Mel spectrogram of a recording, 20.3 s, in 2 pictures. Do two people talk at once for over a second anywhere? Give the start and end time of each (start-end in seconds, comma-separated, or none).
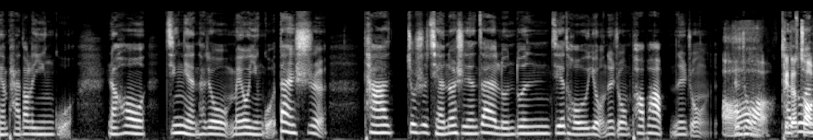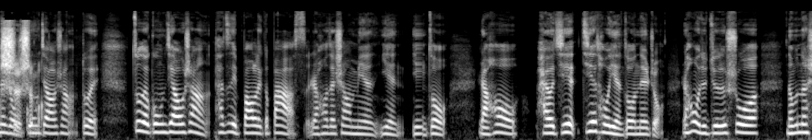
9.0-10.8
